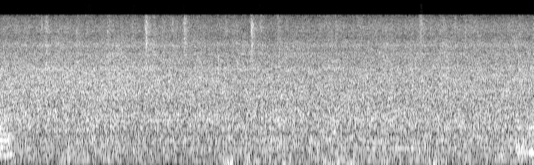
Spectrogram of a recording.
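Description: Steady rain falling outdoors, a dense, even hiss that stays constant throughout at moderate level with no talking.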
